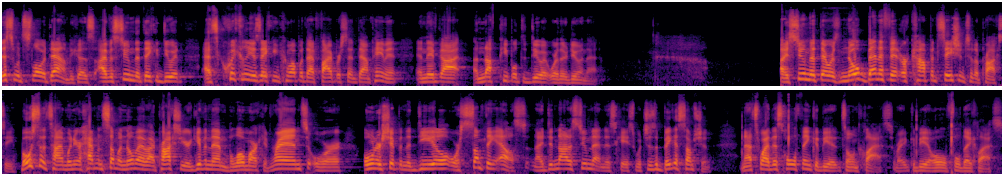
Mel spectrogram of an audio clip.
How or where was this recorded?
live audience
